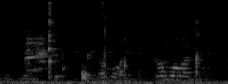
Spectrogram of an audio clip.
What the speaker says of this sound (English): The bird's going mad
